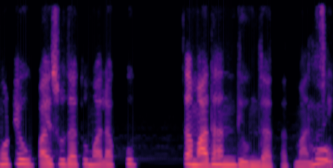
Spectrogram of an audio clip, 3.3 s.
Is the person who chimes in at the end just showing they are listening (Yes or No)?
No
